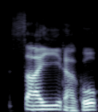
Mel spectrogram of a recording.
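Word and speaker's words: PSY: 영어로는 P, S, Y 이렇게 세 글자로 쓰는데요. 우리말로는 사이라고 발음합니다.이 이름이 어디서 나왔는지 아십니까?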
